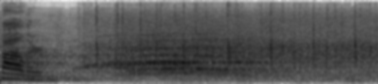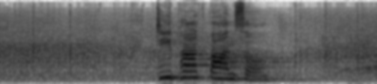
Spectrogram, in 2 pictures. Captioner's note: applause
